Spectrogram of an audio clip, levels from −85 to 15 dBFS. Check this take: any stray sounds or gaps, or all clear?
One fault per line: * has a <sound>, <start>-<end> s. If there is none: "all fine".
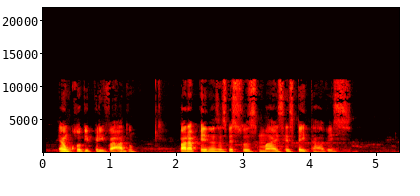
all fine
